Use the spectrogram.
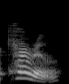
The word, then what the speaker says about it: Crewe: difference in the name Madame Pascal pronounced it as if it were Karu instead of crew but that might be merely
